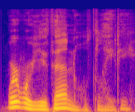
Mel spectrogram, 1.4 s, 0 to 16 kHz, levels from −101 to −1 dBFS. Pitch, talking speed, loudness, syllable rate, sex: 120 Hz, 265 wpm, -16 LUFS, 7.6 syllables/s, male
